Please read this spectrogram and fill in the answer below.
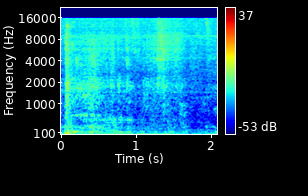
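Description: Wooden sample-cabinet drawer: a knock as it shuts, then a drawer sliding along its runners with a low rumble.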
